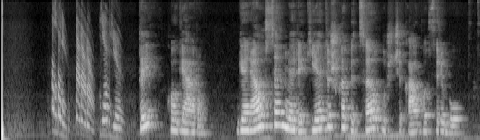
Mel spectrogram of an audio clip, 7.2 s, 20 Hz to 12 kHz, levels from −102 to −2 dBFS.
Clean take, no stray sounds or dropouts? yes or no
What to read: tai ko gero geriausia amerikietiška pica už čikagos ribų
no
